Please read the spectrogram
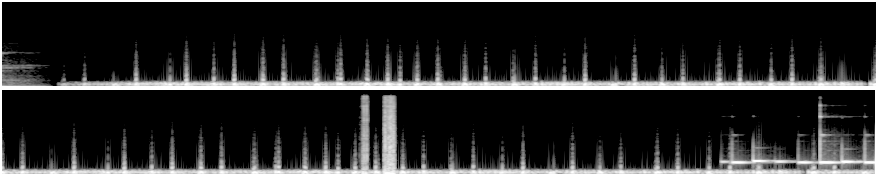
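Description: Suspense sound design for a short film: a low throbbing drone with sharp ticks about twice a second, heartbeat-like. About three-quarters of the way through, two short sharp sounds stand out.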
